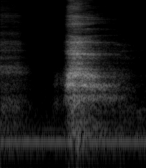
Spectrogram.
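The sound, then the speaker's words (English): A single deep breath taken in: a loud, airy rush that swells suddenly and tapers over about half a second, preceded by a fainter breathy sound, with no talk. “Okay. I'm going to take a breath.”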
